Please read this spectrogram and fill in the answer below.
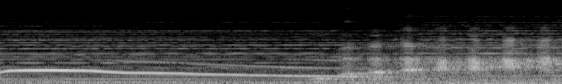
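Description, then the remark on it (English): A werewolf-like howl: one long, loud cry that slides slowly downward in pitch for about three seconds, then breaks into a flurry of choppy, higher yelping wails. “watch out for werewolves. Although, some of them sound like they're not bad guys.”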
